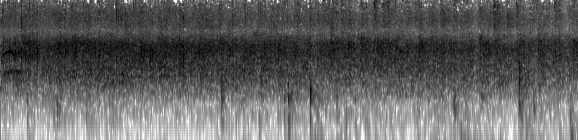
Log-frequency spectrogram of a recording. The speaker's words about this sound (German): Und ich möchte jetzt, dass sie diesen Kindern einen ganz, ganz dicken Applaus gibt.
